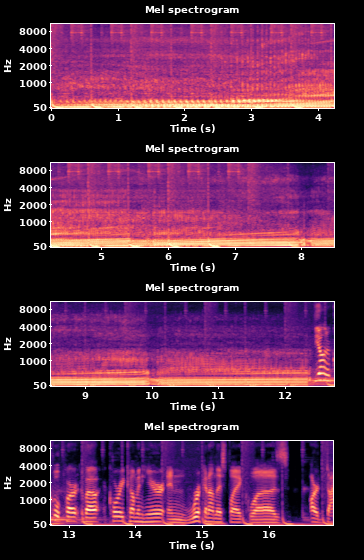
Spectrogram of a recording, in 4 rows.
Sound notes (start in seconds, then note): 8.0 engine running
